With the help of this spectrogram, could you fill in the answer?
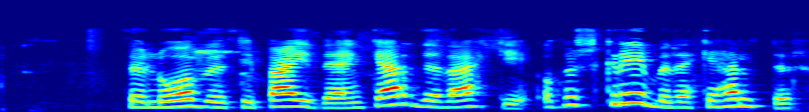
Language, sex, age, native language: Icelandic, female, 30-39, Icelandic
